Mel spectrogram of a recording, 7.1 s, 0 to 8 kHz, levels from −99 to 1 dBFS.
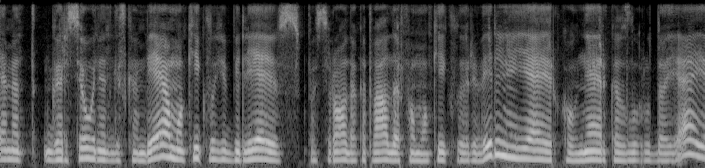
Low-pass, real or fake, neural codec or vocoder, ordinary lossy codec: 7.2 kHz; fake; vocoder, 22.05 kHz, 80 mel bands, WaveNeXt; Opus, 64 kbps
